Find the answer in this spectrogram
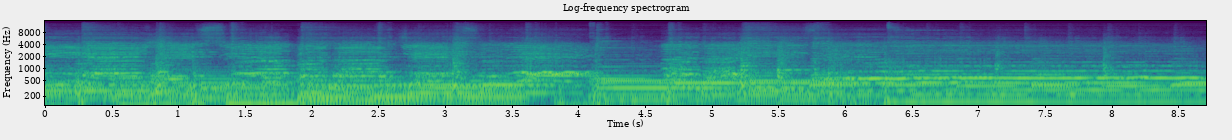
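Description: A choir of women singing a gospel song together in held, chord-like notes, with sharp percussive hits through it.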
